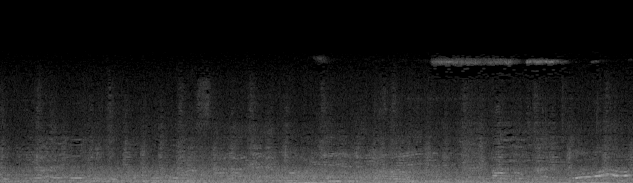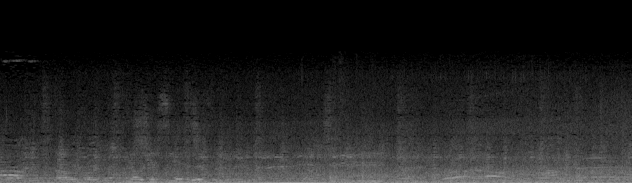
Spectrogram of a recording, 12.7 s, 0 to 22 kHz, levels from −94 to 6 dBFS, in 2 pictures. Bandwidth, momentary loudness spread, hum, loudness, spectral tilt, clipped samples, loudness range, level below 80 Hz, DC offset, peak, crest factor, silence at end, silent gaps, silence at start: 15.5 kHz; 4 LU; none; -41 LUFS; -5 dB/octave; under 0.1%; 1 LU; -42 dBFS; under 0.1%; -24 dBFS; 14 dB; 0 s; none; 0 s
